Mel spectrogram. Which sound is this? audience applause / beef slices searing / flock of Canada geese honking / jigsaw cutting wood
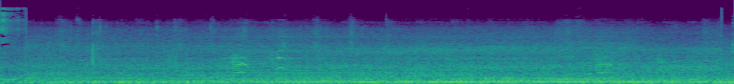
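flock of Canada geese honking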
